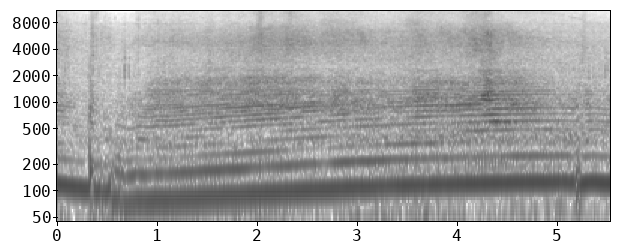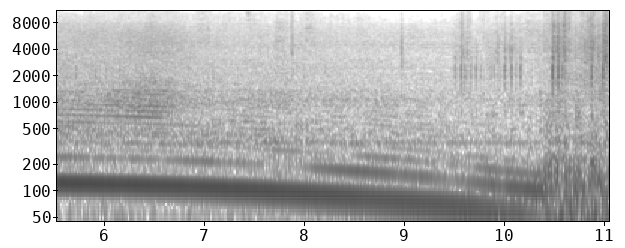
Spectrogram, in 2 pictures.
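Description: Audi TT's big-turbo 1.8T four-cylinder engine running under light load, heard from inside the cabin as a steady low rumble. The revs climb gently over the first few seconds, then slowly fall away.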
